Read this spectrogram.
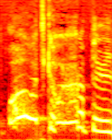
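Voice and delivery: high alarmed whoa; retelling their startled reaction, pitched high. Retold or imitated. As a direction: sound caught off guard and worried. Startled reaction in retold story.

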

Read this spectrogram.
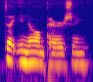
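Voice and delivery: soft, low, desperate plea. Retold or imitated. Believer crying out to Jesus in a storm, soft plea. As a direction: murmur it up at the sky. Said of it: "I look up and I'm like".

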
